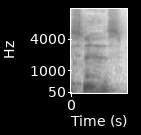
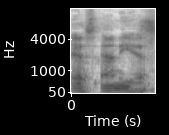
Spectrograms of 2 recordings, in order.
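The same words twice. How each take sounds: First: The name is said as a single word. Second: The name is spelled out letter by letter. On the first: The speaker calls it right. "I would say SNES" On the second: The speaker calls it wrong. "not S-N-E-S"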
